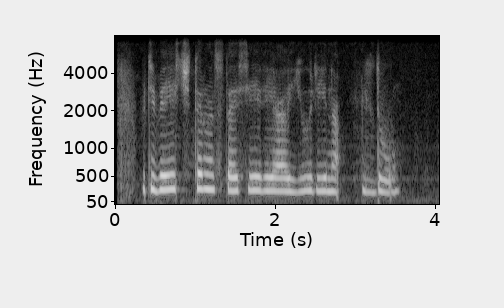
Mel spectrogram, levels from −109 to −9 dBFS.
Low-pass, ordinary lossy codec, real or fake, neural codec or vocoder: 7.2 kHz; Opus, 24 kbps; fake; vocoder, 22.05 kHz, 80 mel bands, WaveNeXt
